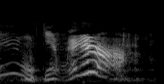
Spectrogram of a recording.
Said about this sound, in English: We're getting a cat fight, huh? Stop it. You snarl and hiss.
